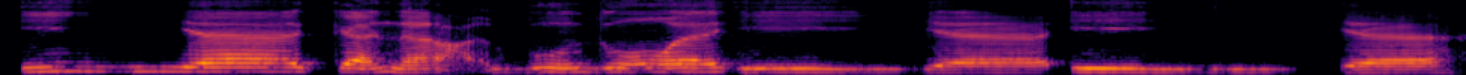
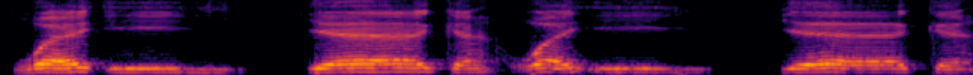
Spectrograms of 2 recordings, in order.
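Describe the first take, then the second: First: Iyyaka with the ya sound swallowed, drawn out very slowly; imitating a mistake. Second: "Wa iyyaka" very slow, ya sounded crisply with the tongue raised; clear ya demo. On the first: Teacher mimicking the student's unclear ya, drawn out. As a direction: sing "iyyaka" letting the ya blur, very slow. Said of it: "Haji baca macam ni". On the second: Shown as a demonstration. Ustaz modelling the sharp ya sound, very slow. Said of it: "tu baru jelas".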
